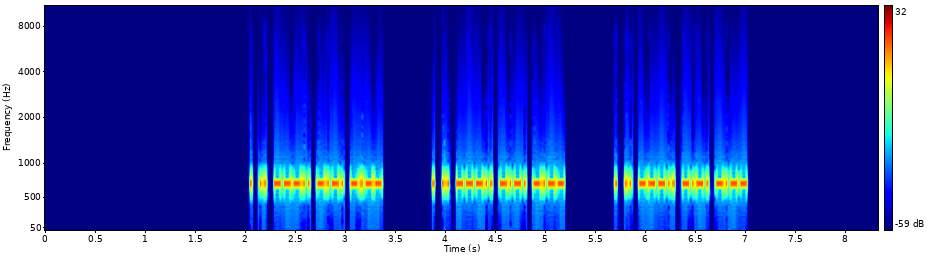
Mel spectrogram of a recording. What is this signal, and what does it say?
Morse code, heard as a keyed tone, about 52 wpm, 700 Hz. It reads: EI8CY EI8CY EI8CY
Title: DXCC-100 Call Signs - 5 Characters - Repeated 3x - 50wpm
